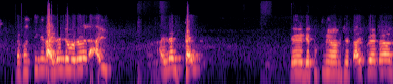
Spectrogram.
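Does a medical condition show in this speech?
Yes: cerebral palsy; uses wheelchair.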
